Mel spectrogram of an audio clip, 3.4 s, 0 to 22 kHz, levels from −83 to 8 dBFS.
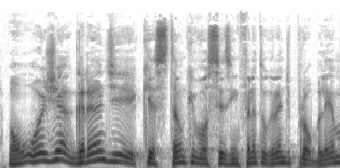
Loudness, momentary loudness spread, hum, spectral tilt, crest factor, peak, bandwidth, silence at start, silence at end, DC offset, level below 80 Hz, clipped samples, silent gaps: -15 LUFS; 2 LU; none; -6 dB/octave; 14 dB; 0 dBFS; 16 kHz; 0.1 s; 0 s; under 0.1%; -40 dBFS; under 0.1%; none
